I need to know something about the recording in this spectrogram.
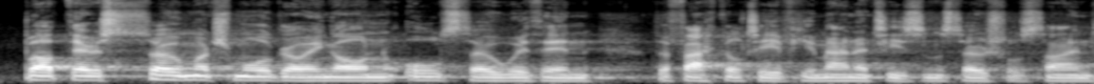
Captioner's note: none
